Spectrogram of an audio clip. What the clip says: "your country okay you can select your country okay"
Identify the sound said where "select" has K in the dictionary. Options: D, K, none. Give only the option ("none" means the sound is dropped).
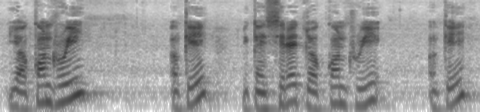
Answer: none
